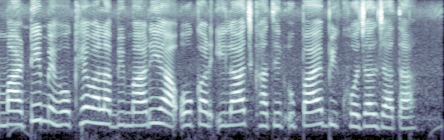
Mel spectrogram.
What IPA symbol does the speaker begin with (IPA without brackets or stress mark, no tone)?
m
